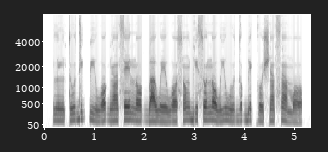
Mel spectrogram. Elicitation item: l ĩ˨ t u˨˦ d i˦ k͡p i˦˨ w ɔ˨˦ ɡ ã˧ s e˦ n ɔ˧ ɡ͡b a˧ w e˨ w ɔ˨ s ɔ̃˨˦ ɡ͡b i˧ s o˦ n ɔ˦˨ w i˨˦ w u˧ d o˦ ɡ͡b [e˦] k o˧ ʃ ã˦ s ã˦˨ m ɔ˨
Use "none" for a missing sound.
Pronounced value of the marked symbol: e˦˨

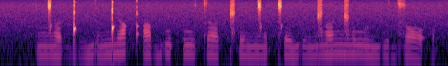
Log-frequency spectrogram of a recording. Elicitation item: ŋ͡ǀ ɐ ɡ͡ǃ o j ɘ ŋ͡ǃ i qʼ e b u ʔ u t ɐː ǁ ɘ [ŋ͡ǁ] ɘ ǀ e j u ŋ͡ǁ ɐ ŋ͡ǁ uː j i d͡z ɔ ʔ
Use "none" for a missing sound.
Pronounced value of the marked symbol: ŋ͡ǀ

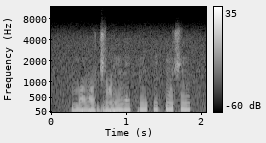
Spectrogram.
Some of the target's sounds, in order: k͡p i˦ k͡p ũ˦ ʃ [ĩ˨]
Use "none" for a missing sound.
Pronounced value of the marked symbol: ĩ˦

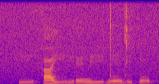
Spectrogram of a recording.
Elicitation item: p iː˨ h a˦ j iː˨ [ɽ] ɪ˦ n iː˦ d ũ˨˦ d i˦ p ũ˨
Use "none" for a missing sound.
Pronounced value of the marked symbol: ɾ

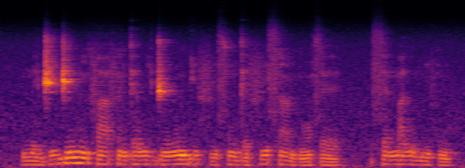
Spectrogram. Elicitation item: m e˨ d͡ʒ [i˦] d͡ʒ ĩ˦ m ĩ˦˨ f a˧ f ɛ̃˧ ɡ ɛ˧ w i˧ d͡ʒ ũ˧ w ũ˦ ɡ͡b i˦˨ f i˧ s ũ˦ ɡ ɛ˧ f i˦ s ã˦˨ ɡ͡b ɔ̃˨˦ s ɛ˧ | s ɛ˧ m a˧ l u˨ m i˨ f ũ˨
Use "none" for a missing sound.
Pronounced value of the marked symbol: i˨˦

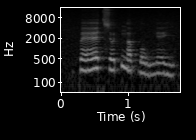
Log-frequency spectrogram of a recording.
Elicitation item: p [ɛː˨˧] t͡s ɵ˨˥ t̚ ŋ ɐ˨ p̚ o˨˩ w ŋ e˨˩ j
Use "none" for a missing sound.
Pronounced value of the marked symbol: ɛː˨˧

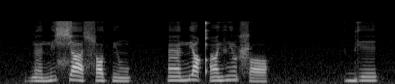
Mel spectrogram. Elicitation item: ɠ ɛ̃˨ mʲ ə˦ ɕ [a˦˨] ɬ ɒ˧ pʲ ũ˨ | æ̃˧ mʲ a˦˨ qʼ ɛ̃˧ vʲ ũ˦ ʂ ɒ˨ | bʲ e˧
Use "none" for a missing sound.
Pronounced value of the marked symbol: a˦˨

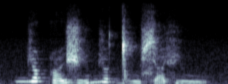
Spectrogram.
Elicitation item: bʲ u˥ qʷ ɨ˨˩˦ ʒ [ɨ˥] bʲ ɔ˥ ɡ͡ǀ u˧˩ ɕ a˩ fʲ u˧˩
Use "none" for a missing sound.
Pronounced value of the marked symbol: ɨ˨˩˦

